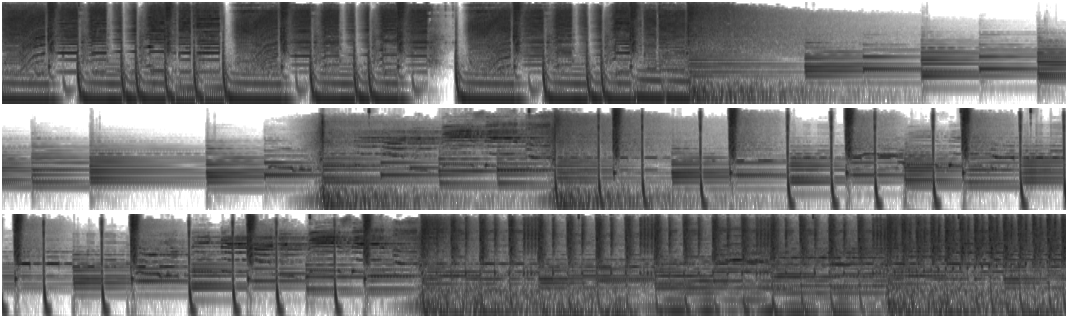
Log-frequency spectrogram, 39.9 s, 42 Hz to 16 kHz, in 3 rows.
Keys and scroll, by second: 31.2 ctrl+t, 31.7 ctrl+t.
